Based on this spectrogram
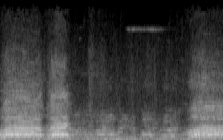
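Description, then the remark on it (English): A protest crowd of mostly young men in Basra, out at night demanding change, shouts together in loud, rhythmic bursts. Two strong chants come at the start and another rises at the end, with a babble of voices filling the gaps between. “Through Basra's sweltering summer and now into the fall, crowds of mostly young men have come out every night demanding change.”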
